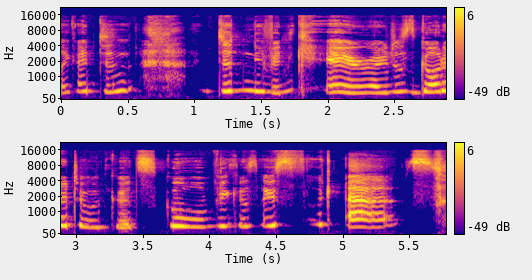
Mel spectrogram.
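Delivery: very high, choked-up, close to tears. Speaking to listeners, the speaker sounds choked up, choked-up voice. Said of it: "sound like I'm choking up a lot".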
